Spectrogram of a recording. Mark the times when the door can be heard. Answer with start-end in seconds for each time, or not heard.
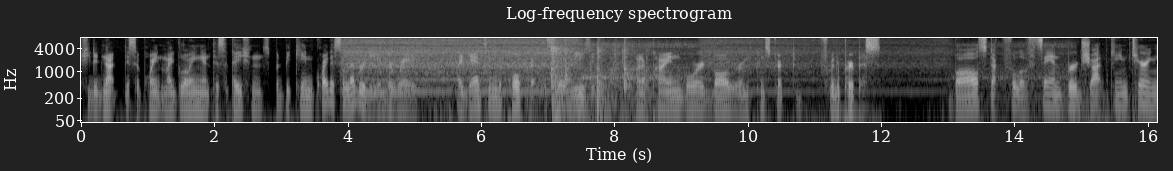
6.7-8.6.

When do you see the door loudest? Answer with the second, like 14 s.
7 s.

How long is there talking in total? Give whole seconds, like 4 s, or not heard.
15 s.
